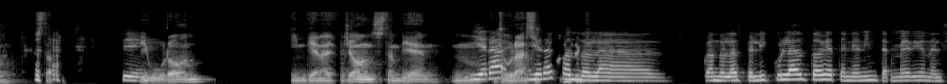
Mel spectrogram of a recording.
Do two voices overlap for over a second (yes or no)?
yes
